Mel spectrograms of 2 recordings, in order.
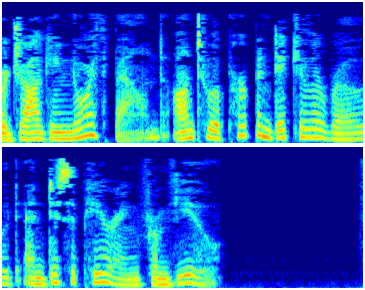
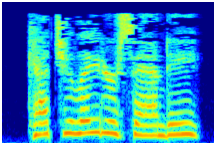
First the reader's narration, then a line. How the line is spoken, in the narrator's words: yelling out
